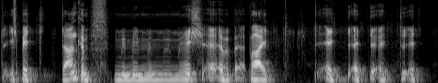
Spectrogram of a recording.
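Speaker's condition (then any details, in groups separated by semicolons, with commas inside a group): Stuttering; developmental, lifelong, possibly inherited, father stuttered, brother fluent, logopedic speech therapy, constant since second grade; says listeners may not yet have noticed stuttering; prolonged sounds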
